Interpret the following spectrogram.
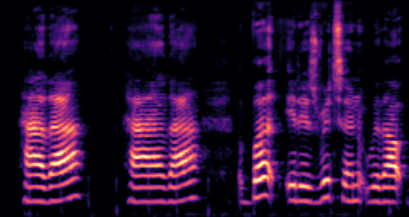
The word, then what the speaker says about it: هذا: So هذا, I know it's pronounced like ha, dhal, and then alif, like, but it's pronounced like ha, alif, dhal, alif. So هذا, you know what I'm saying? هذا.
